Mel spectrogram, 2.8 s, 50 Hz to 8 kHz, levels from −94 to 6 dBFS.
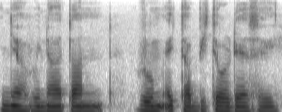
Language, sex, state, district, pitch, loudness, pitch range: Nagamese, male, Nagaland, Kohima, 110 Hz, -17 LUFS, 105-115 Hz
